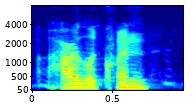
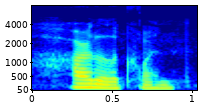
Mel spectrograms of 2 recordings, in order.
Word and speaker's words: Harlequin: Harlequin. I always say it wrong because of Harley Quinn from DC. – Oh. – Harlequin.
